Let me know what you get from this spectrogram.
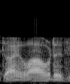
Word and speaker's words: Dilaudid: Man, Dilaudid is amazing.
